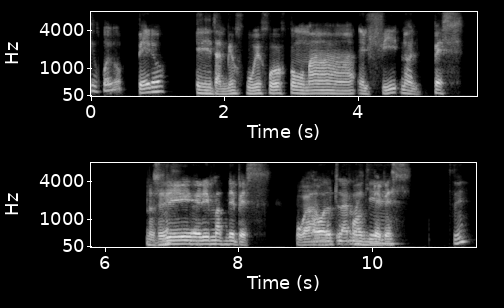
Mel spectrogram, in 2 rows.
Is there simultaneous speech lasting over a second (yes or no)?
yes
